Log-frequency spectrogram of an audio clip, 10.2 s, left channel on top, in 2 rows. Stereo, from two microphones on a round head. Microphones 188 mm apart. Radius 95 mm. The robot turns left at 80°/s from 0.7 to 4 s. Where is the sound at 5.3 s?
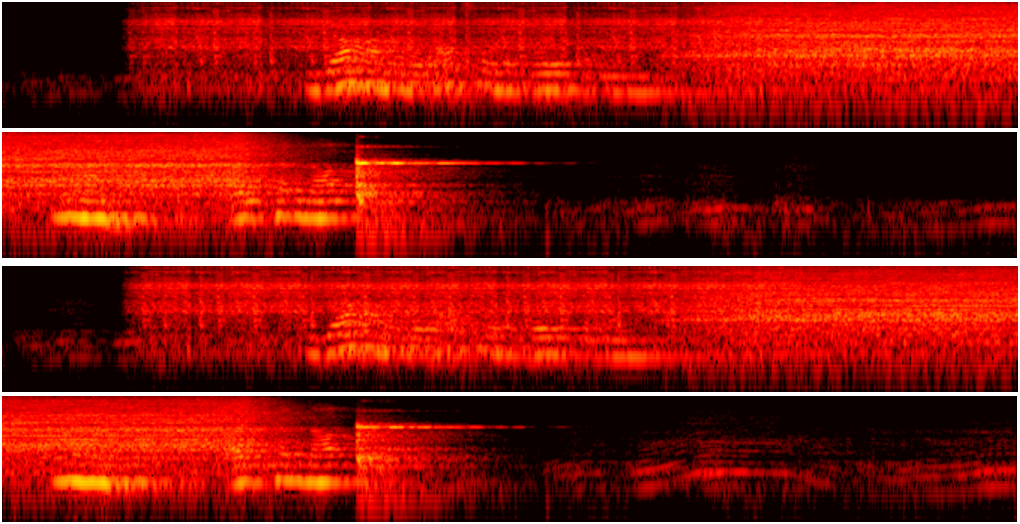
10° right (ahead or behind), 0.7 m.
